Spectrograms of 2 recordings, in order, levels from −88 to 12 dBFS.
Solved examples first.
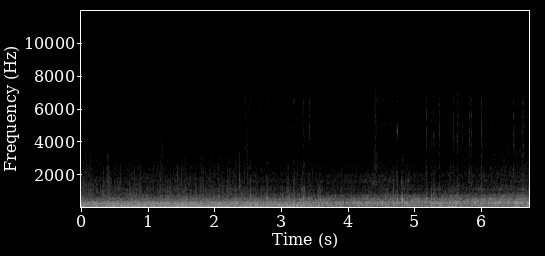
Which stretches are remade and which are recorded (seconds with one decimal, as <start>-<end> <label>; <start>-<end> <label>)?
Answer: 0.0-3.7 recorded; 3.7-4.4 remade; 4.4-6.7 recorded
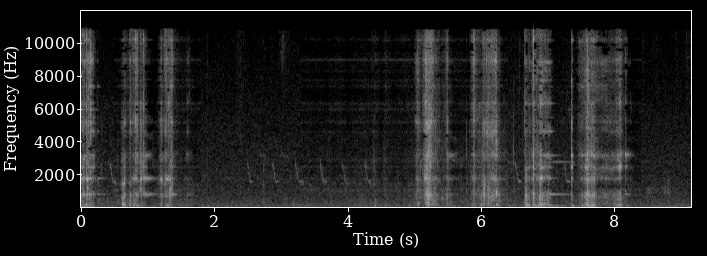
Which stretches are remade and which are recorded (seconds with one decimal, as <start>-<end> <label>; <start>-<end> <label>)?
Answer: 0.0-0.5 recorded; 0.5-1.8 remade; 1.8-3.3 recorded; 3.3-6.4 remade; 6.4-7.9 recorded; 7.9-8.4 remade; 8.4-9.2 recorded

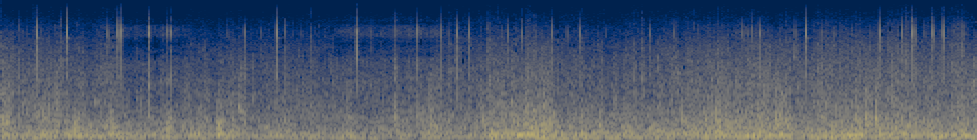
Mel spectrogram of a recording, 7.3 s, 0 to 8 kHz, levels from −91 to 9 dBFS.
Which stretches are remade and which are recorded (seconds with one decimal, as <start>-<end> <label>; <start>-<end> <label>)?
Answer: 0.0-0.9 recorded; 0.9-1.4 remade; 1.4-2.5 recorded; 2.5-3.3 remade; 3.3-7.3 recorded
